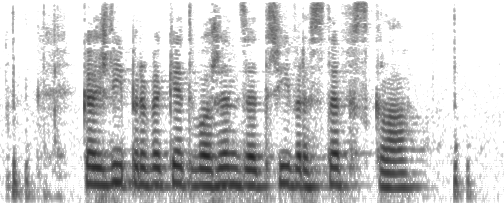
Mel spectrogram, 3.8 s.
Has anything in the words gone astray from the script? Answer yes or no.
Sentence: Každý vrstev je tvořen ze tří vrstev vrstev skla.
yes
